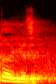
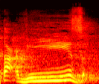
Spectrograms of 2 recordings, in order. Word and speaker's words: تعویذ: تعویذ یا کشمیری کہتے ہیں تعیذ، یہ تعیذ تو یہاں کا تلفظ ہے لیکن اصل میں ہے تعویذ.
